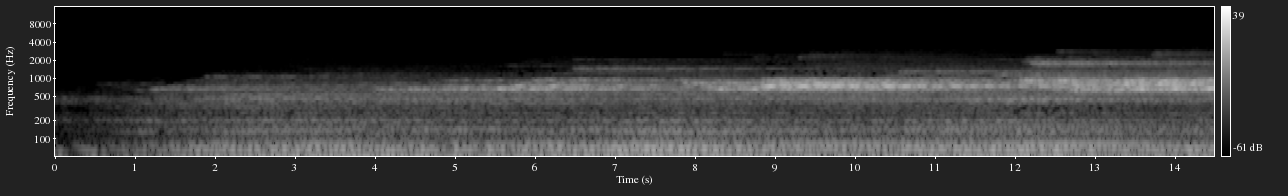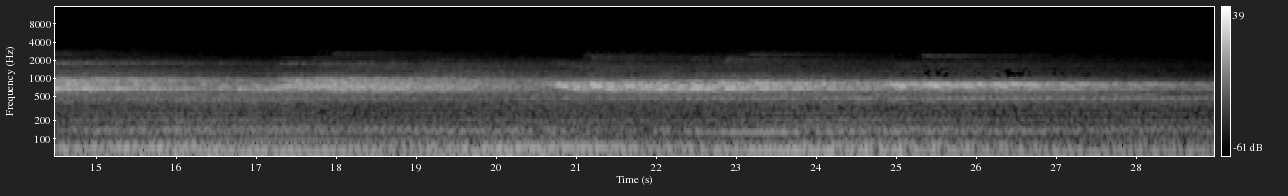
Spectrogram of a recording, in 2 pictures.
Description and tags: Space Traveler 2
Heavily processed VST synth sounds using various filters and reverbs.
